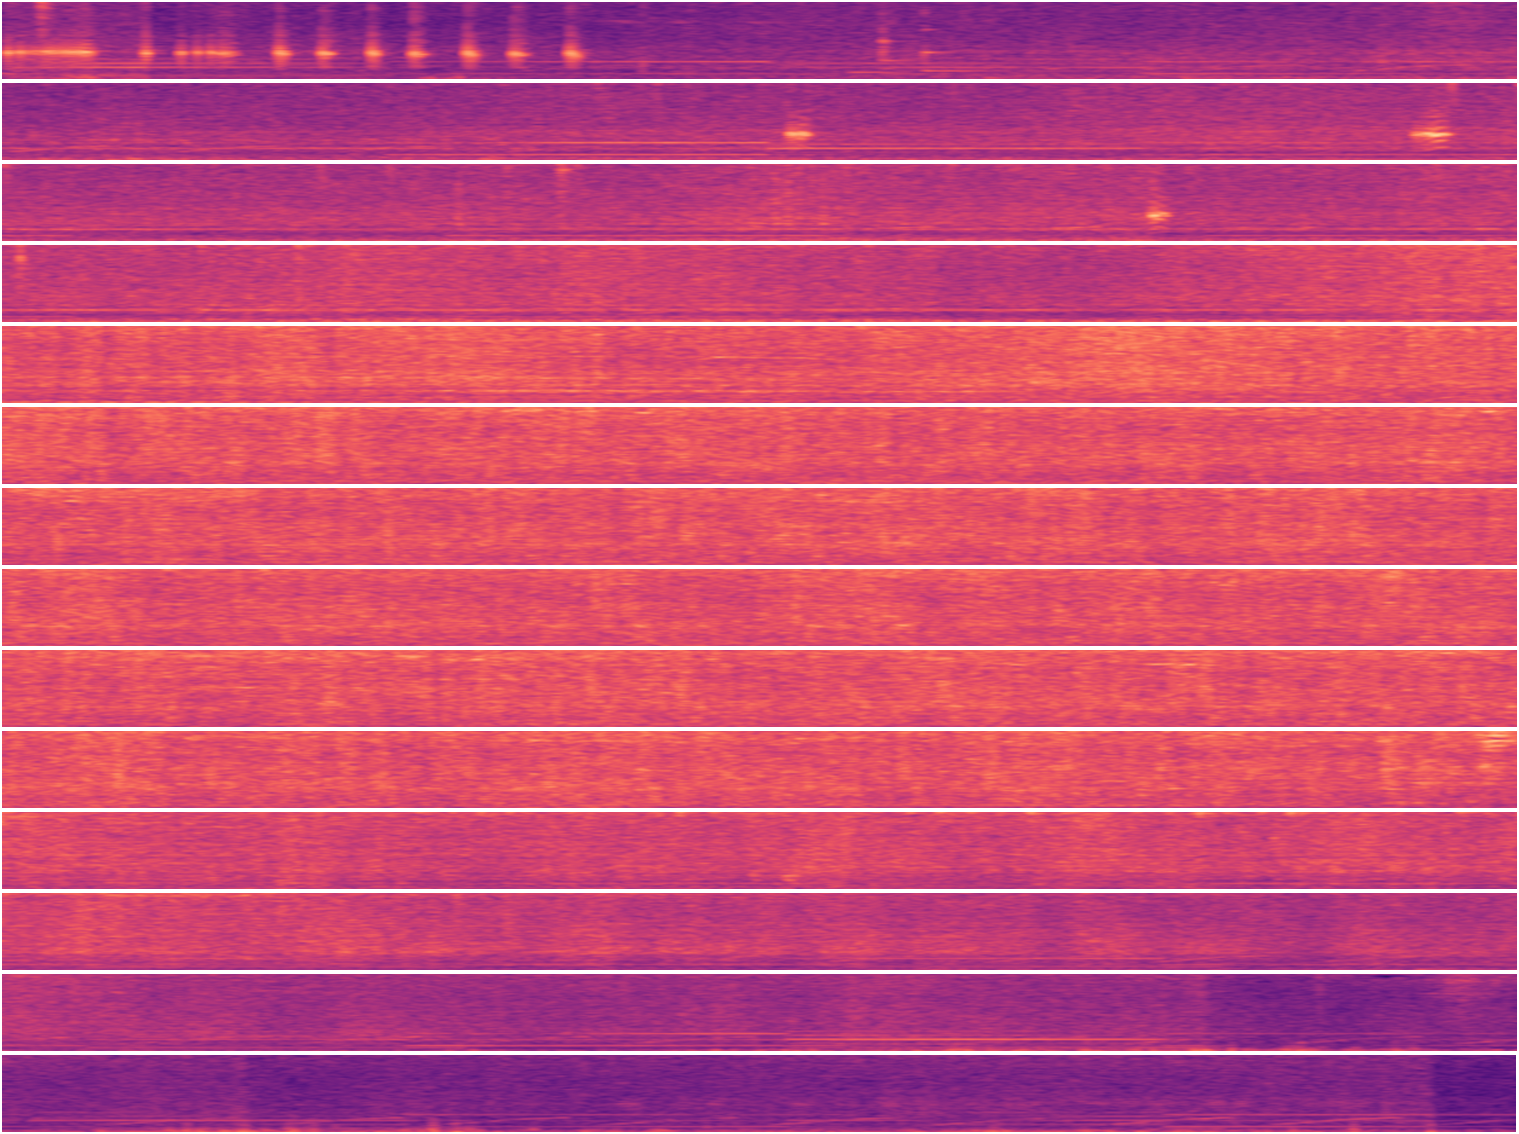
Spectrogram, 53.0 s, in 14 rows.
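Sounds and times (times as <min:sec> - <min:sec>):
thin whine: 0:00.0 - 0:25.8, 0:37.4 - 0:52.2
locomotive engine rumble: 0:00.0 - 0:53.0
wagons clattering over rails: 0:08.2 - 0:47.5.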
